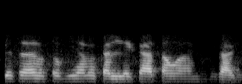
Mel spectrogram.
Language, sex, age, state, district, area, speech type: Hindi, male, 30-45, Madhya Pradesh, Harda, urban, conversation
